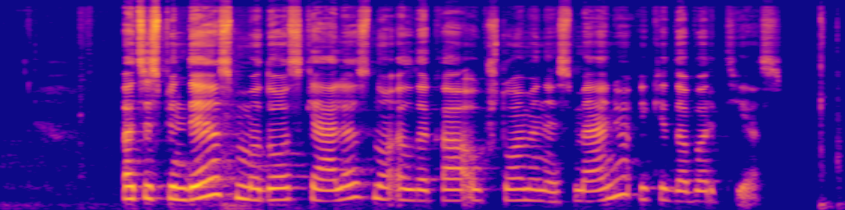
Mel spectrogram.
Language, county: Lithuanian, Utena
